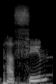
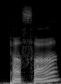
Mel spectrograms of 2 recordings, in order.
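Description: First: It is said with a German ü vowel. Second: It is said with a put-on, half-French sound. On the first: "es gibt ja Parfüm" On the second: "das Möchtegern französische Parfum"

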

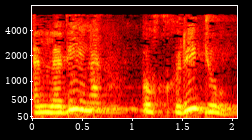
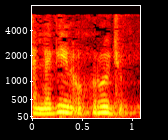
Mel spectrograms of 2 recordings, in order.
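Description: First: The r is followed by an i vowel. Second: The r is said without an i vowel. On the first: The speaker calls it right. "الراء مكسورة" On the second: The speaker calls it wrong. "في ناس بتقول إيه؟ أخرجوا... لا"

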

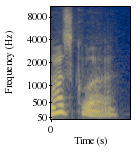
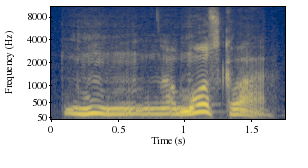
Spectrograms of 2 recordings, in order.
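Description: First: The word is pronounced as in everyday casual speech. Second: The word is pronounced letter by letter, as spelled. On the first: This is how people actually speak. The speaker calls it right. "мы говорим «Москва»" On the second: This is the literary form that people do not actually use. The speaker calls it wrong. "мы не говорим «Москва»"

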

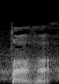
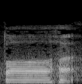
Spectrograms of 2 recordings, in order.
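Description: First: The vowel is held for two counts only. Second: The vowel is stretched well beyond two counts. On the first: The speaker calls it right. "طهر طاها" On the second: The speaker calls it wrong. "ما تقول طاها"

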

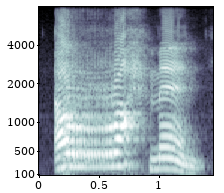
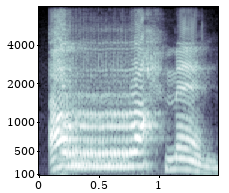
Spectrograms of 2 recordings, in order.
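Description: First: The r is rolled with many repeated taps. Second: The r is rolled with many repeated taps.

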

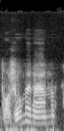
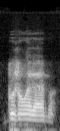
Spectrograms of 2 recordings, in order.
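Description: First: The greeting sounds very sweet and kind. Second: The greeting sounds curt and dry. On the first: The greeting is falsely friendly. "On peut être très gentil" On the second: The greeting is cold and hostile. "On peut faire très sec"

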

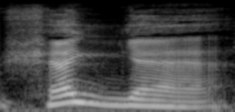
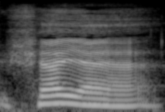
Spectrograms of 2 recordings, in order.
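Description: First: The ya sound is doubled and held. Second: The ya sound is short and single. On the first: The hamza is merged into the ya. "والإدغام" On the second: The hamza's vowel is moved onto the ya. "النقل هكذا"

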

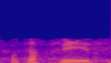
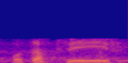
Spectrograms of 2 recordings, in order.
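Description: The two takes are said the same way.

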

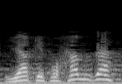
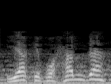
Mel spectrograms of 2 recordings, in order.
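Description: No difference in how they are said.

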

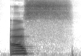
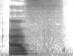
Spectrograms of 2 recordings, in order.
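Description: First: The s sound is sharp and whistling. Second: The s sound is dull, without a whistle. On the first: The speaker calls it right. "whereas the sound should be like" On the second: The speaker calls it wrong. "pronounced casually without taking your tongue to the proper place, and also you don't take care of the sifa of safir in seen, it will just sound like"

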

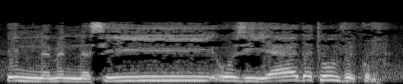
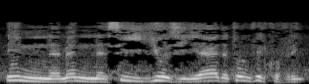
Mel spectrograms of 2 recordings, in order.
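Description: First: The word 'nasi' ends with a glottal stop. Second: The word 'nasi' ends with a doubled 'y'.

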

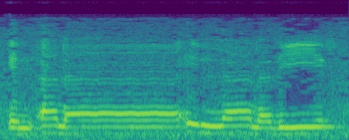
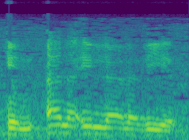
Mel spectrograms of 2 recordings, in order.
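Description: First: The vowel of ana is held for four counts. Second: The vowel of ana is not lengthened at all. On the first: "والتوسط" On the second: "فالقصر المقصود به عدم المد مطلقا"

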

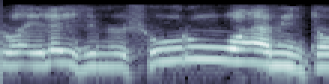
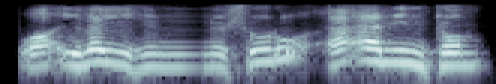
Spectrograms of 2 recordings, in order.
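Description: First: The last word begins with a w sound. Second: The last word begins with a glottal stop. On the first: The question hamza has been replaced by a waw. "فيبدلون أحيانا بالصوت واوا كقراءة قنبل" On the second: The original question hamza is kept. "هي القراءة وإليه النشور أأمنتم"

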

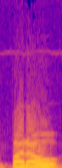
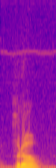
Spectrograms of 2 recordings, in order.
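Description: First: The two words are said separately. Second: The words are contracted into one syllable. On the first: "lee o separado" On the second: "pode facer esa contracción espontaneamente na fala"

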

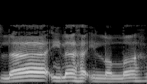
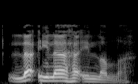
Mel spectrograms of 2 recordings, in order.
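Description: First: The first 'la' has a drawn-out vowel. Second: The first 'la' has a clipped, short vowel. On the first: The speaker calls it right. "عوض أن يقول الشخص" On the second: The speaker calls it wrong. "كلا اللولانية ذيك ما يطولوش فيها"

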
